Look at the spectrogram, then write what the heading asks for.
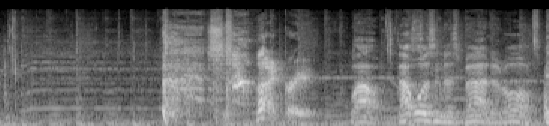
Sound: coughs

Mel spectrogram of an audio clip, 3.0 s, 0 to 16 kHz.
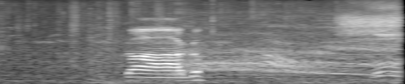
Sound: the sounds of a very angry 12ft gorilla

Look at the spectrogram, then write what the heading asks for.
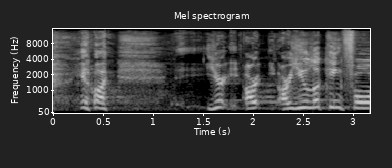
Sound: chuckling

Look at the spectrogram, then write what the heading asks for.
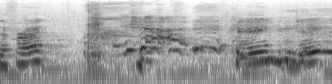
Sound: laughs

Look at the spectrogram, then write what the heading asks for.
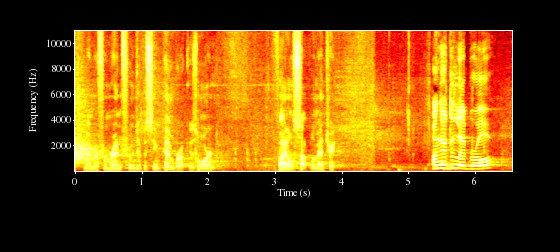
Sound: applause

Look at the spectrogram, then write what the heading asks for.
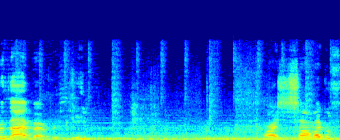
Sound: fax machine buzzing

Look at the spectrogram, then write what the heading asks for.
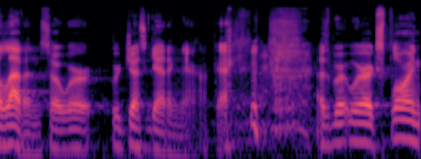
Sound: chuckle

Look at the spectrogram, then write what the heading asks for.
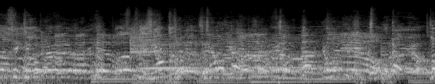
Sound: shouting out loud

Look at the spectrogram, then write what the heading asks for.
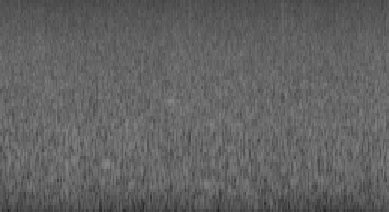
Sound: water rushing

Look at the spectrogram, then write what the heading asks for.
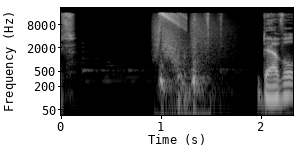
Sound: logo whooshing

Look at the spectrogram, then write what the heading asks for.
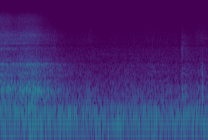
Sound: sighs

